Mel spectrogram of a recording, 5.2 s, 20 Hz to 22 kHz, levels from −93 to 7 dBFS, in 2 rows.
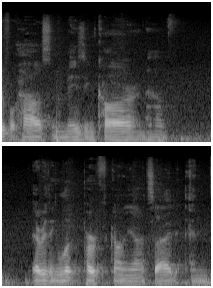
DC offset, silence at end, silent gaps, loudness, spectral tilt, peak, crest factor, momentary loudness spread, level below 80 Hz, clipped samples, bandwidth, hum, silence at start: under 0.1%; 0 s; none; -31 LUFS; -6.5 dB/octave; -12 dBFS; 20 dB; 21 LU; -48 dBFS; under 0.1%; 16 kHz; none; 0 s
